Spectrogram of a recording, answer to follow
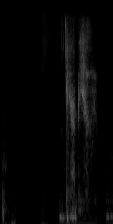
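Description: Near silence where the video call's audio has dropped out, with a brief, faint whisper-like voice just past the middle.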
